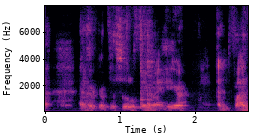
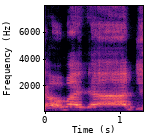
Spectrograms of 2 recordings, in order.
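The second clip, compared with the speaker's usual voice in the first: drawn-out, much higher and louder shout of wonder; amazed exclamation; 11 dB louder, much slower than usual. Retold or imitated. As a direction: cry out slowly in sheer amazement. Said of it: "and I was like".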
